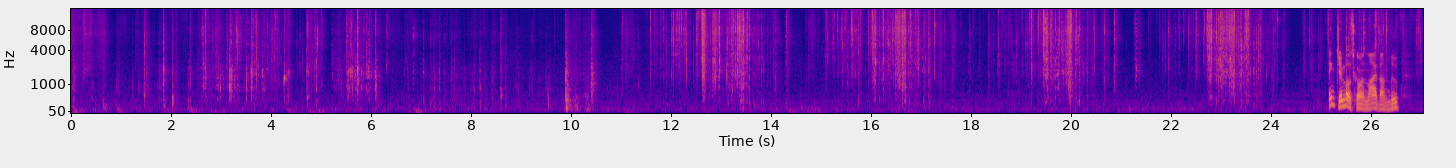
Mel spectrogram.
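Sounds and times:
foil wrappers tearing and crinkling: 2.4s - 6.2s, 11.6s - 14.4s, 15.0s - 27.0s.

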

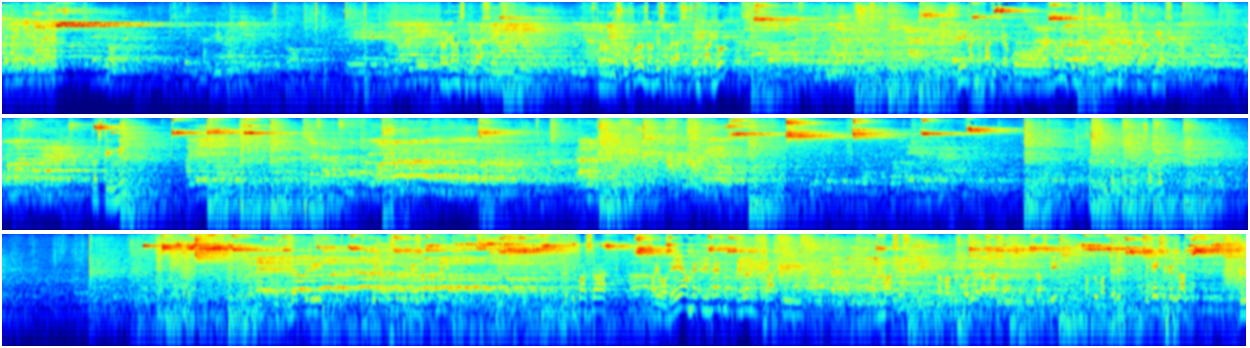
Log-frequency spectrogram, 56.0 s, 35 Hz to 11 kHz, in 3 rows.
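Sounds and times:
voices echoing: 0.0s - 37.8s, 38.4s - 56.0s
shoe squeaks: 0.6s - 3.1s, 7.4s - 8.0s, 11.1s - 11.9s, 13.8s - 16.3s, 21.2s - 22.9s, 29.5s - 33.8s, 39.3s - 48.7s, 51.7s - 55.8s
basketball bouncing on wooden court: 12.8s - 14.0s, 21.8s - 23.5s, 29.9s - 30.3s, 34.0s - 34.4s, 35.0s - 36.8s, 38.7s - 41.2s, 51.7s - 55.0s.

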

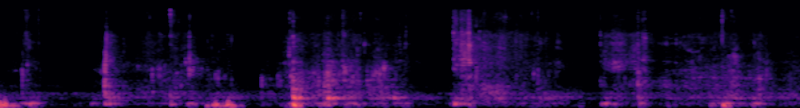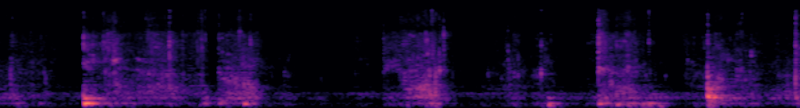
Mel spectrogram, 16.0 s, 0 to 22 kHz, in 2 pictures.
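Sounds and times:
spoon stirring fruit in pot: 0.0s - 16.0s.

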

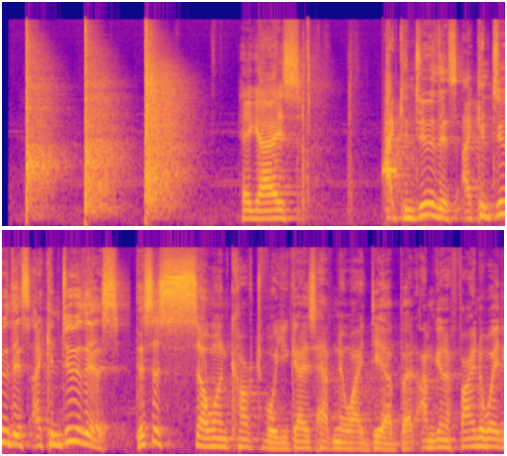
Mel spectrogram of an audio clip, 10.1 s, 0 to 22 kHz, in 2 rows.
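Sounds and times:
hand claps with room echo: 0.2s - 2.1s.

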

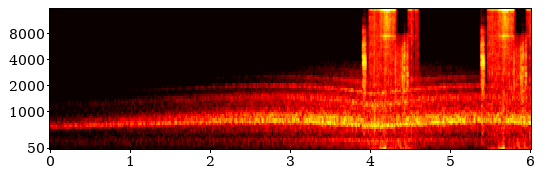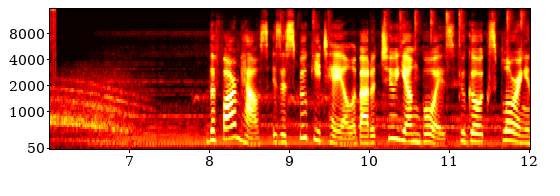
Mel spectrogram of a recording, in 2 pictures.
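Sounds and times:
eerie pitched drone gliding upward: 0.0s - 12.0s.

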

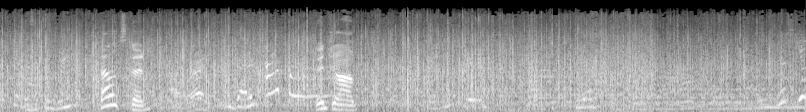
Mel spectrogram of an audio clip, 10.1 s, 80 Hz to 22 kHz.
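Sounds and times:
faint voices: 0.0s - 10.0s
rain pattering on an umbrella: 0.0s - 10.0s.

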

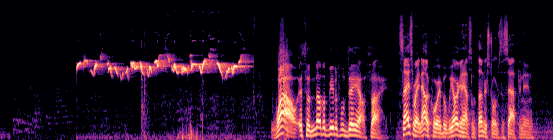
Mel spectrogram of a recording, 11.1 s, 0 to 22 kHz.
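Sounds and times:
songbird chirping and warbling: 1.5s - 5.1s.

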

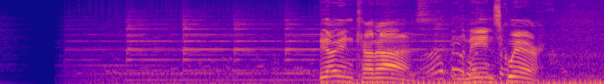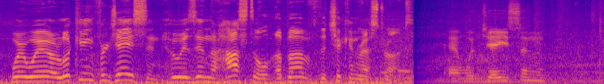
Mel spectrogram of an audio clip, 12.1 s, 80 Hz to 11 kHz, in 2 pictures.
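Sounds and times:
church bells ringing: 0.6s - 5.5s.

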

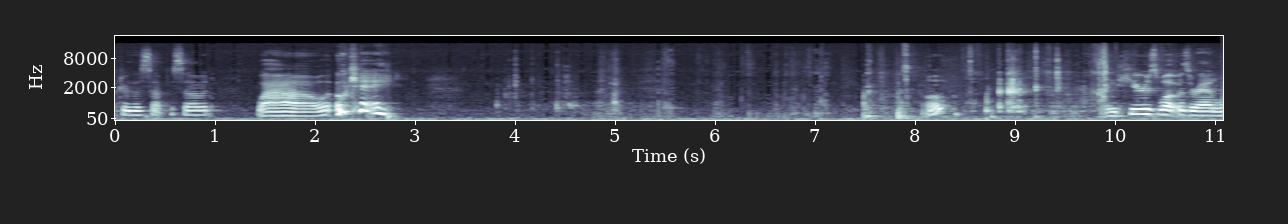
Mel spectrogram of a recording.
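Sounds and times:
box lid sliding: 3.9s - 9.9s.

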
